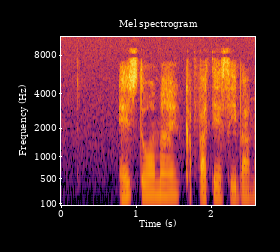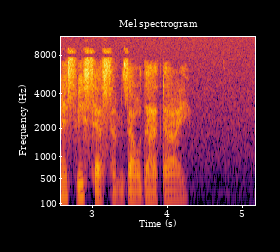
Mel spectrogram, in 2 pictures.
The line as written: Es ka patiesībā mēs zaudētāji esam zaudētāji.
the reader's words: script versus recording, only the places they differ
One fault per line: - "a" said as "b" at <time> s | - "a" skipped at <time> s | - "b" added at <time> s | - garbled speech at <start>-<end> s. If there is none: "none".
- "domāju" added at 1.1 s
- "zaudētāji" said as "visi" at 2.9 s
